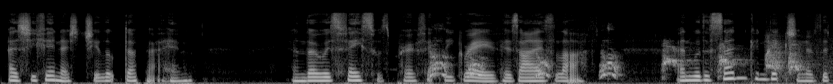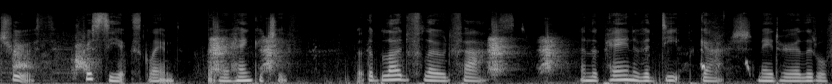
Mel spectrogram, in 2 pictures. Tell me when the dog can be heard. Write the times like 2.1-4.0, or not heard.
4.2-15.8.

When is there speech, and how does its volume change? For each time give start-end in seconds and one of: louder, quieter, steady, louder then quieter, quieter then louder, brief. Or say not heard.
0.1-16.6 steady.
